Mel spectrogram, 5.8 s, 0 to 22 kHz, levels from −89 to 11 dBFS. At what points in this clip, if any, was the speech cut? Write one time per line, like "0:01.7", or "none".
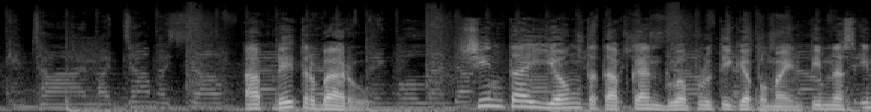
0:01.5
